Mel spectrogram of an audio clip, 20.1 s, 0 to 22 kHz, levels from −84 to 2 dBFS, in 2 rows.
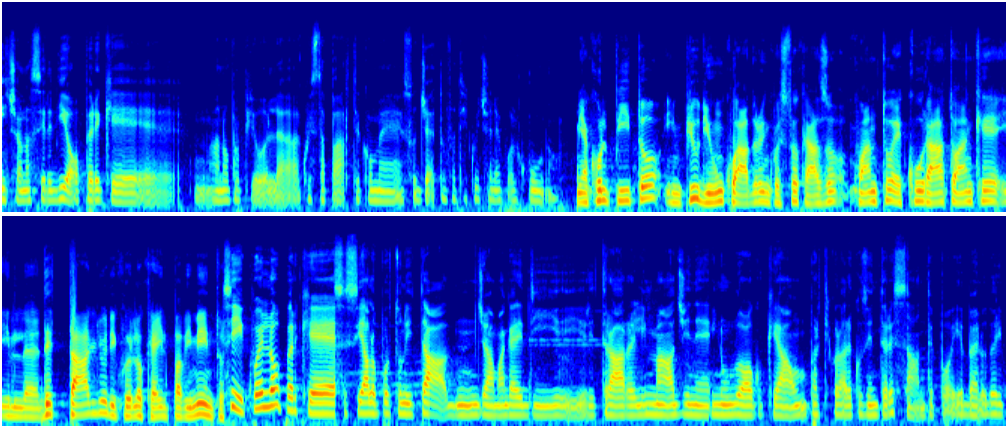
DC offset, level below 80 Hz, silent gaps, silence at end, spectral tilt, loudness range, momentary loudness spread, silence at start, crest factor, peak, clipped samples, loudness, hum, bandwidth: under 0.1%; -56 dBFS; none; 0.05 s; -6.5 dB/octave; 12 LU; 15 LU; 0 s; 20 dB; -6 dBFS; under 0.1%; -26 LUFS; none; 14 kHz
